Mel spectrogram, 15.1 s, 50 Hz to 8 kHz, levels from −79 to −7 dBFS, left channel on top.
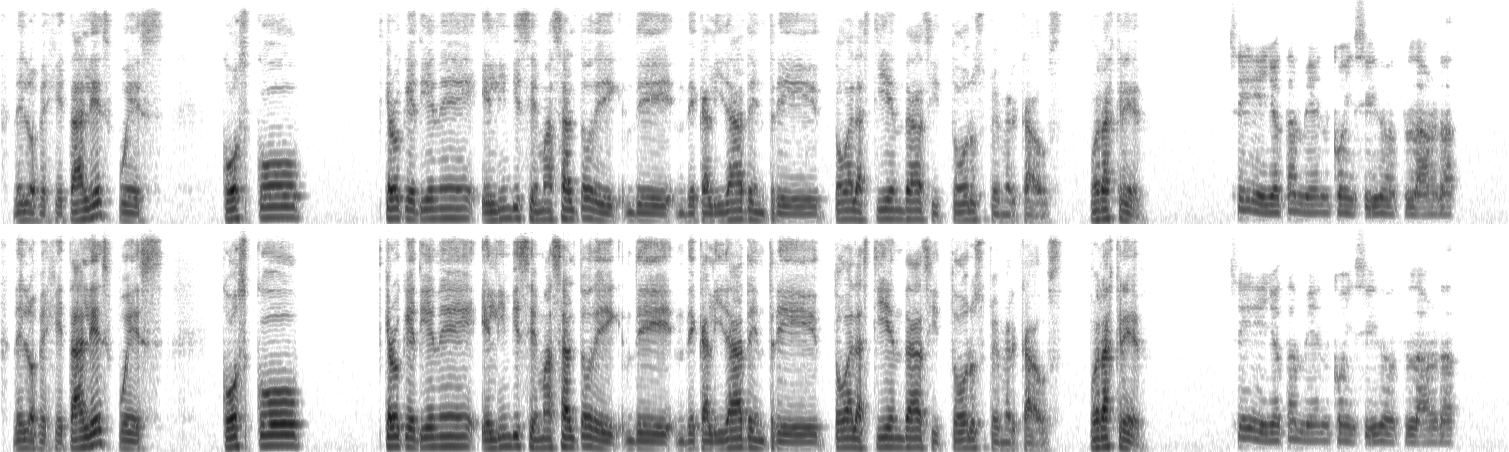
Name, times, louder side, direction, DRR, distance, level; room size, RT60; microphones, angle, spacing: voice 1, 0.0-1.6 2.2-3.0 3.9-10.6 10.9-11.4, right 3 dB, 65° right, 0.7 m, -25 dB
voice 2, 12.4-14.5, left 1 dB, 50° left, 1.5 m, -30 dB
3.4 x 2.4 x 2.7 m
head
